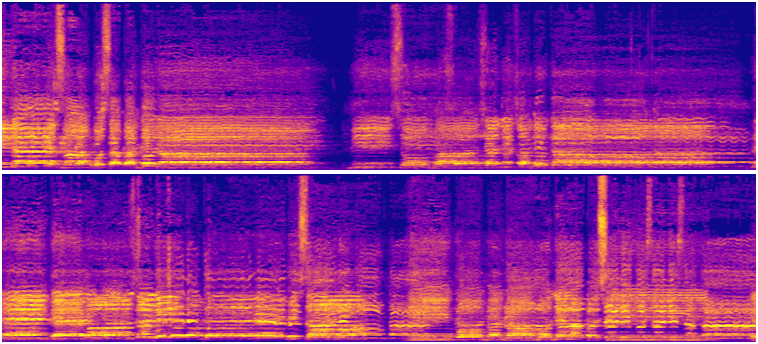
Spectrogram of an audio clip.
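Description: Large choir of women's voices singing a cappella in harmony, holding long chords; the singing drops away briefly about five seconds in, then resumes.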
